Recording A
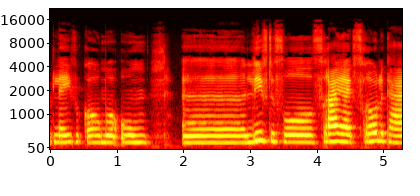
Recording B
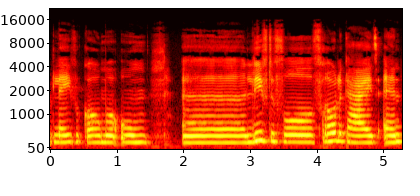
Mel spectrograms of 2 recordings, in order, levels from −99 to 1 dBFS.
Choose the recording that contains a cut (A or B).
B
